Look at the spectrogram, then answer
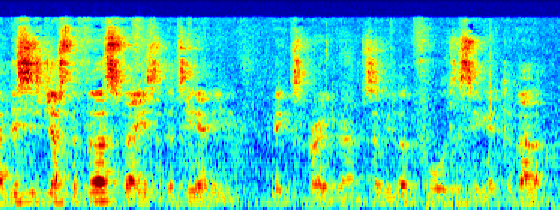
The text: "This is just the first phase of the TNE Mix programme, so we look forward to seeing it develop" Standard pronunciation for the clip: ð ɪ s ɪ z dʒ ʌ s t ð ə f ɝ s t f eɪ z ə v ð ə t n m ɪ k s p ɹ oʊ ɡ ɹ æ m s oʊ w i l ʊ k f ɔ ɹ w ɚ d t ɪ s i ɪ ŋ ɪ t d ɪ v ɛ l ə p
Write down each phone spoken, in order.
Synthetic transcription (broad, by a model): ð ɪ s ɪ z dʒ ʌ s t ð ə f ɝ s t f eɪ z ə v ð ə t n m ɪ k s p ɹ oʊ ɡ ɹ æ m s oʊ w i l ʊ k f ɔ ɹ w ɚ d t ɪ s i ɪ ŋ ɪ t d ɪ v ɛ l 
